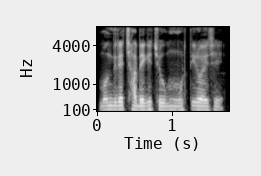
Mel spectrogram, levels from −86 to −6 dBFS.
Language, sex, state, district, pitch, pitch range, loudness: Bengali, male, West Bengal, Cooch Behar, 115 Hz, 115-125 Hz, -18 LUFS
